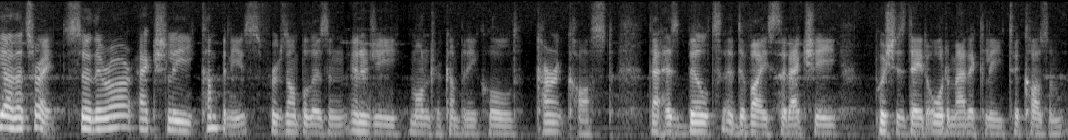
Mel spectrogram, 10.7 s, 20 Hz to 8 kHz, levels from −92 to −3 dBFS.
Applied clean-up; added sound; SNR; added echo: neural separator model SepFormer DNS4.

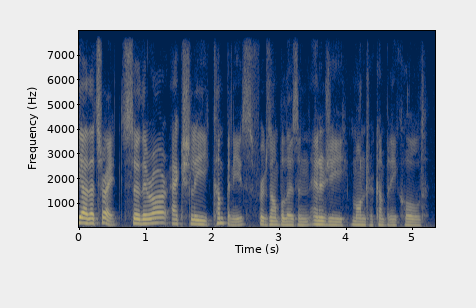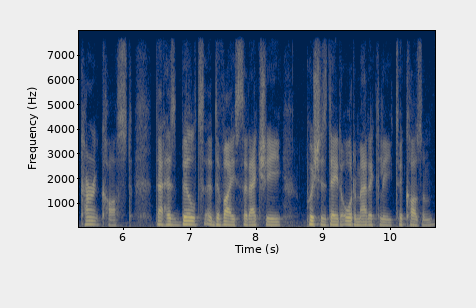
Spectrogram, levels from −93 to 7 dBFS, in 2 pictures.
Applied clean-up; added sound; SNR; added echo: none; none; none; none.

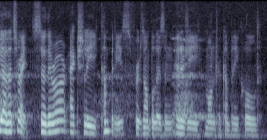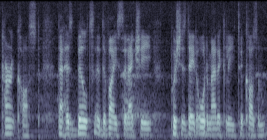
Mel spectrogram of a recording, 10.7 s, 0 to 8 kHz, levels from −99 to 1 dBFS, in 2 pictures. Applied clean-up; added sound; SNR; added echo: none; Breathing; 18 dB; reverberation time 0.3 s.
